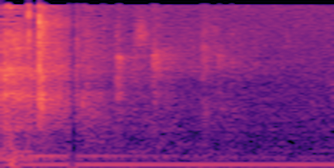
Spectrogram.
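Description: A pause in speech: room tone with a steady low hum through the sound system, and a brief dropout about half a second in.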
